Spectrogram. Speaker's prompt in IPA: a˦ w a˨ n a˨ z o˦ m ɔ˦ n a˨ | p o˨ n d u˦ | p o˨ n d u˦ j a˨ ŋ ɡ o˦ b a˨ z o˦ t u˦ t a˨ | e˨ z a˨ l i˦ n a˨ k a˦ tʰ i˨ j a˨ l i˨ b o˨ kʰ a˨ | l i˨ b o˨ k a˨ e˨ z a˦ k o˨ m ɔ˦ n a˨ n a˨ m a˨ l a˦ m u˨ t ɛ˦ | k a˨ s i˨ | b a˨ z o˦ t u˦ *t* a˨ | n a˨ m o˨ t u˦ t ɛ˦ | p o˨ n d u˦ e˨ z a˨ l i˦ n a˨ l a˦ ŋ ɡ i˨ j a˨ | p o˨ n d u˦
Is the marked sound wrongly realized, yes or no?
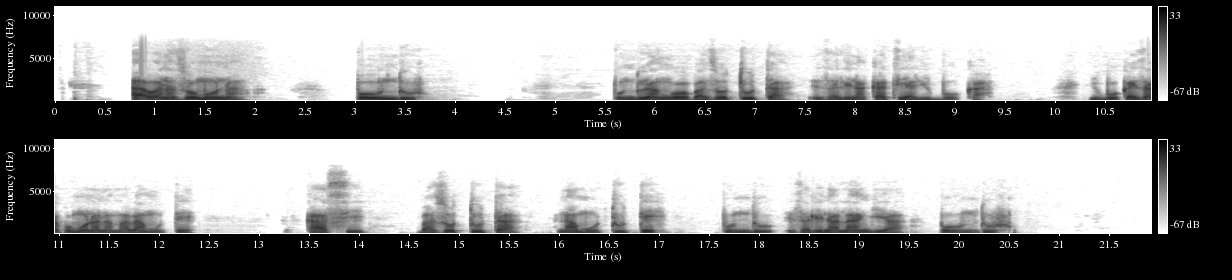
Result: no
